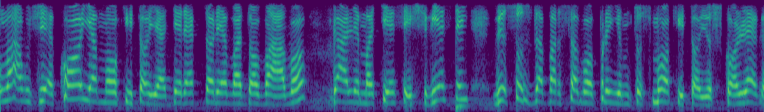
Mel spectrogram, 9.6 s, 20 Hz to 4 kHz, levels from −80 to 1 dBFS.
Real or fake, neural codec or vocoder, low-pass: real; none; 3.6 kHz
